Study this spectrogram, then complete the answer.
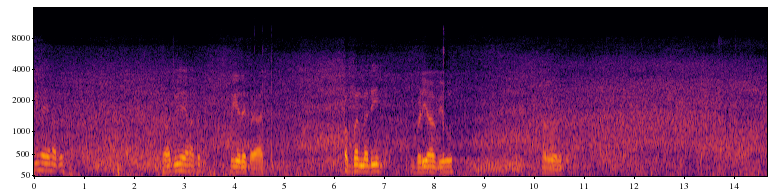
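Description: A river rushes and splashes over stones.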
